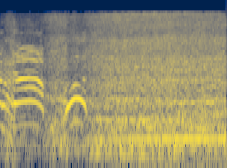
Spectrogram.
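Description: Street traffic noise, with a brief voice at the start and a steady low hum setting in about a second in.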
